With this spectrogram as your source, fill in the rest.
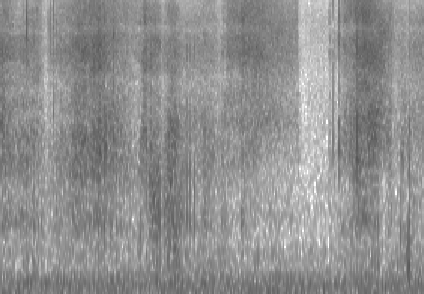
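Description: Long nails tap and trace across the paper of an open photography book laid flat on a two-page panoramic spread. Quiet, bright, scratchy swishes of the nails sliding over the page are broken by a few soft, short taps.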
